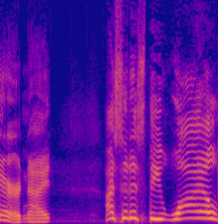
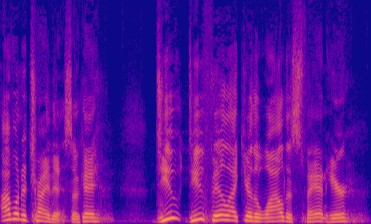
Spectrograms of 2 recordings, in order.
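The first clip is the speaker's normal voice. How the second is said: ordinary talk, nothing marked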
